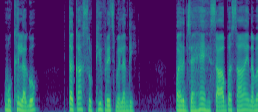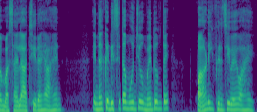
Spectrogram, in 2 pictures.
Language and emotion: Sindhi, sad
